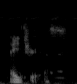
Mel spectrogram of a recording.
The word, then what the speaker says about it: Atrius: master's name atrius atrium atrials how do you spell that you wouldn't you wouldn't know you wouldn't know yeah i did a t-r-i-u-s atreus and it was the lurk woods right yep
